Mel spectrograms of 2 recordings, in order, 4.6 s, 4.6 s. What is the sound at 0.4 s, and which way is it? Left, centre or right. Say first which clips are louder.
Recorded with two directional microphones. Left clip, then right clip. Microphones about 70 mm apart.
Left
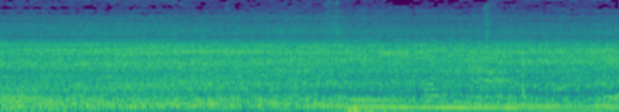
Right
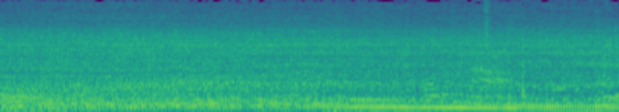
Vehicle: left 3 dB; centre.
